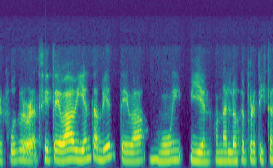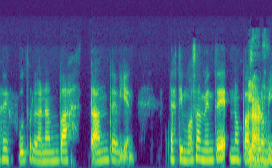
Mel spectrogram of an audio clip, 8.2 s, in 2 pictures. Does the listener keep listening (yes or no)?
yes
